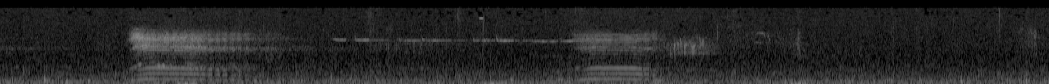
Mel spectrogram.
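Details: Two wavering bleats, about four seconds apart, from sheep grazing in a meadow, distant against a soft, steady hiss.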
